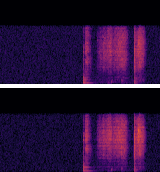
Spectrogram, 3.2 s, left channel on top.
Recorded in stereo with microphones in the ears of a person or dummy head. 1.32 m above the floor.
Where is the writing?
20° right (ahead or behind), 1.5 m.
